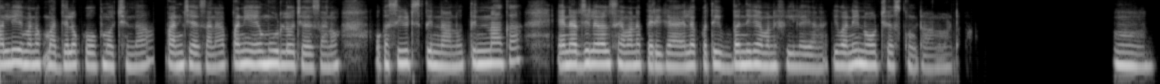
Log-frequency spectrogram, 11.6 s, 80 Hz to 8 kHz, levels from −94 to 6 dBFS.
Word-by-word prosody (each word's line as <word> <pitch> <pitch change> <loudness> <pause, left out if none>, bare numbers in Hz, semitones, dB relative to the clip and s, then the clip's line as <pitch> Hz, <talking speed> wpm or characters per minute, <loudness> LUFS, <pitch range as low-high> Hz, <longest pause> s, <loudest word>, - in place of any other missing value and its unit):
మళ్ళీ 245 +2 +3
ఏమైనా 240 0 +3
మధ్యలో 225 +2 -1
కోపమొచ్చిందా? 220 -1 -3 0.3
పని 225 +1 +2
చేశానా? 215 -1 -3
పని 245 +1 +4
ఏ - - +3
మూడ్‍లో 235 -2 +4
చేశాను? 210 +1 -4 0.4
ఒక 235 - -5
సీడ్స్ 250 -1 +1
తిన్నాను. 220 -2 0
తిన్నాక 250 +1 +4 0.6
ఎనర్జీ 240 +1 +4
లెవెల్స్ 240 +1 +3
ఏమన్నా 230 +1 0
పెరిగాయా? 215 -1 -2
లేకపోతే 230 +1 -2
ఇబ్బందిగా 235 +3 +3
ఏమన్నా 220 0 -2
ఫీల్ 215 -1 -5
అయ్యానా? 200 +1 -9
ఇవన్నీ 230 +2 +2
నోట్ 230 -1 -2
చేసుకుంటానమాట. 205 -1 -10 1.6
హ్మ్. 220 -3 0
225 Hz, 140 wpm, -24 LUFS, 215-235 Hz, 1.6 s, పని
